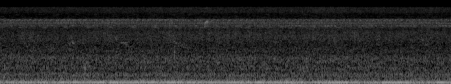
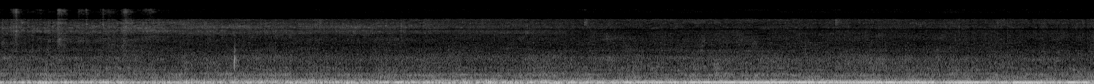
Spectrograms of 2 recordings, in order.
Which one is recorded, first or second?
first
